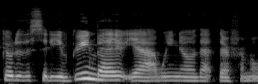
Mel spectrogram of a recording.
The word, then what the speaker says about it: Green Bay: The Packers come from this city, and then the correct pronunciation of this city is Green Bay. I'm going to Green Bay, but the national broadcasters will say Green Bay.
